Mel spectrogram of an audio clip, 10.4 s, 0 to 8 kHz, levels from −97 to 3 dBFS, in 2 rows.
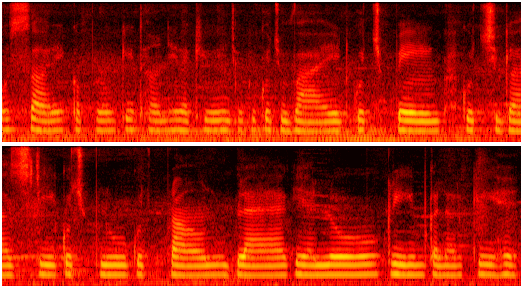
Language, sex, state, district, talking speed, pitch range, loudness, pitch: Hindi, female, Jharkhand, Sahebganj, 145 wpm, 160-170 Hz, -37 LUFS, 165 Hz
